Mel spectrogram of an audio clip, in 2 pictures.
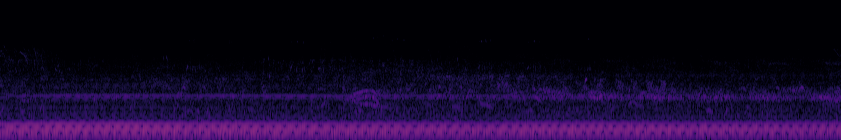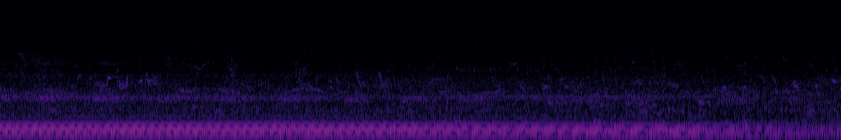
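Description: A man hums a long, steady low note.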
